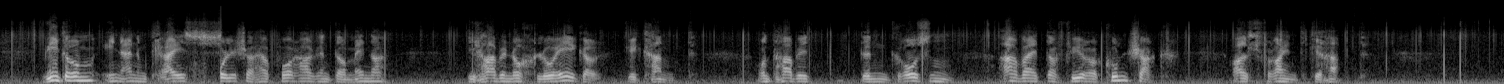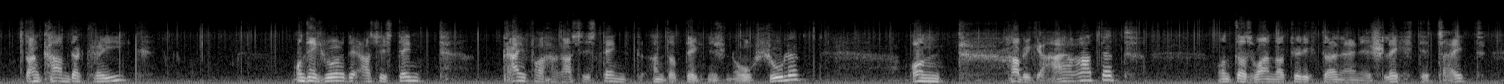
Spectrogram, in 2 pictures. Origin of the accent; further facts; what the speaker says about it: Fulpmes, Tyrol, Austria; born there; Ich bin in Fulpmes im Stubaital geboren, dem alten Schmiededorf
